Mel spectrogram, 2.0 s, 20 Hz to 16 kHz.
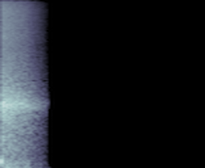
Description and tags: Menu Move 1
A retro video game menu sound effect. Played when the player moves between selections.
sound, effect, nintendo, menu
